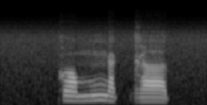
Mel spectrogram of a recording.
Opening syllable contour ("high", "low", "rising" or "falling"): rising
